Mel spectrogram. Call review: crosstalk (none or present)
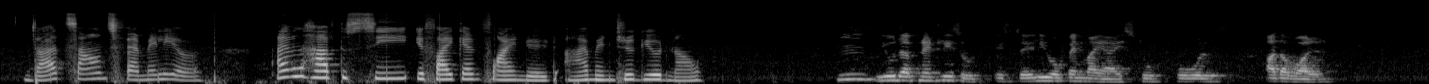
none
